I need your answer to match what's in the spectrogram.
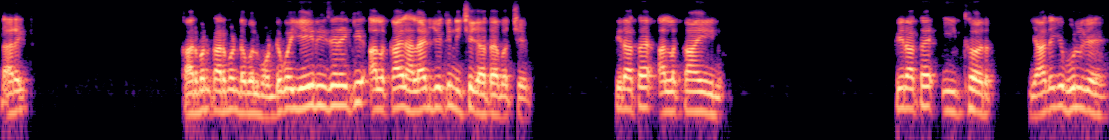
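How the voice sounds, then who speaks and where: A male chemistry teacher gives a lively online revision lecture and keeps addressing his students directly. He throws out questions, answers them himself, and writes on a board as he goes. His voice sits fairly high, and the recording sounds dull and lo-fi. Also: gravelly. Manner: calls students "bachche" and "bhai", explains with a story mnemonic; writes on a board while talking.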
